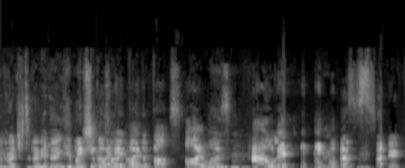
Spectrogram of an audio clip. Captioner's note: laughing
